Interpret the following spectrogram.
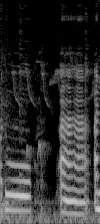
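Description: Speech only: a woman's voice speaking Thai in two long, drawn-out syllables with a short pause between.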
